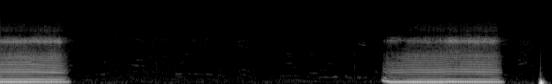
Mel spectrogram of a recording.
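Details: Two loud, low, rattling snores about three seconds apart, with a brief snort at the end, from a sleeping female beagle in an archived recording; snoring.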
